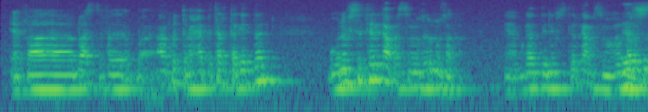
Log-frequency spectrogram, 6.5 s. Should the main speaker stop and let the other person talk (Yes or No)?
Yes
